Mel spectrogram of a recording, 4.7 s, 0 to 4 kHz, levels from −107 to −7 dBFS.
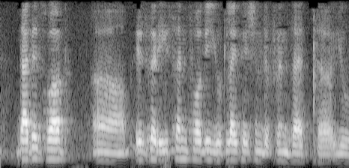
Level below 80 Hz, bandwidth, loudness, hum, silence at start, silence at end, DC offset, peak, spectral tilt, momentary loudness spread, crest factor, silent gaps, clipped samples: -68 dBFS; 4 kHz; -23 LUFS; none; 0.2 s; 0 s; under 0.1%; -2 dBFS; -10 dB/octave; 10 LU; 20 dB; none; under 0.1%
